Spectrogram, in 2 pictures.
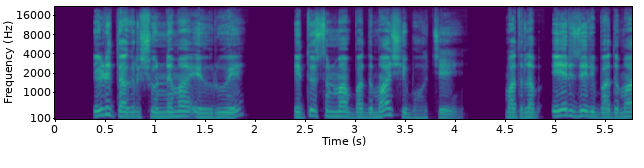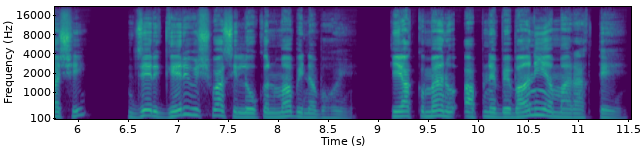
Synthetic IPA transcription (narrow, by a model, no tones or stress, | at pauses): ɪɽit̪ɐɡəɾʃʊnːemãeːuɾue | kit̪ʊsnmãbɐd̪maːʃibʱõːt͡ʃe | mɐt̪ləbeːɾd͡zeːɾibɐd̪maːʃi | d͡zeːɾiɡʱeːɾeʋɪʃwaːsiloːkənmãbʱinɐbʱoːe | kiɐkmɛ̃ːnũɐpnebeːbaːnijãmãɾaːkʰt̪e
